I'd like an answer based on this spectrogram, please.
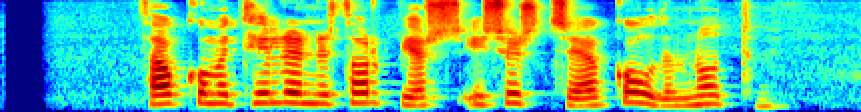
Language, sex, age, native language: Icelandic, female, 40-49, Icelandic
